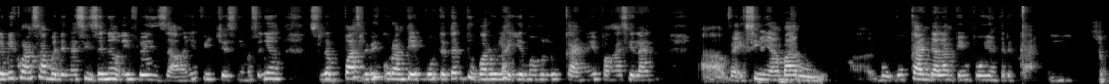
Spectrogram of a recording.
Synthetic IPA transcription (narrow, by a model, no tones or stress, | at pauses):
ləbɪhkuɾaŋsamãdəŋãnsizənəlinfluɛnsajəfit͡ʃəsɲamaʔsuʔɲasələpasləbɪhkuɾaŋt̪empɔht̪ərt̪ənt̪ubaɾulahiamə̃məlukanəpəŋhasilan | ʔə̰vɛk̚sinjaŋbaɾu | əbbukandalamt̪empɔhjaŋt̪ərdəka̰t̪̚ni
